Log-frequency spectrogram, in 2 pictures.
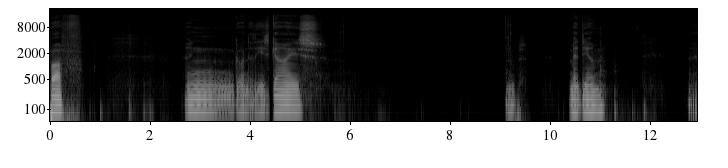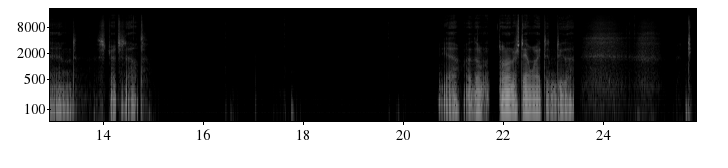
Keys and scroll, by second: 1.8 super+=, 25.6 t.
